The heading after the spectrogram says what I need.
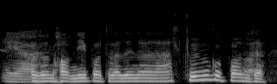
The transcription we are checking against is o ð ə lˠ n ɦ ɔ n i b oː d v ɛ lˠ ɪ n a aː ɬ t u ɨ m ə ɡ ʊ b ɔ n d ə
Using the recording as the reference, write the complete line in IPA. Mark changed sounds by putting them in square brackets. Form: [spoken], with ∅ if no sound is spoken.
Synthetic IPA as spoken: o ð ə [∅] n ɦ ɔ n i b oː d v ɛ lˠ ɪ n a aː ɬ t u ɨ m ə ɡ ʊ b ɔ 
